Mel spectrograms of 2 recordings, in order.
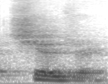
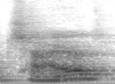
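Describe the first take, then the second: First: Put-on "children" with a short I, CHIL-dren; plural pronunciation. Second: Put-on "child" with an AI vowel, CHAILD; singular pronunciation. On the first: Teacher contrasts plural for students, I sound in "children". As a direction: say "children" with I in place of AI. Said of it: "vira o som de I mesmo". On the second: Teacher contrasts singular for students, AI sound in "child". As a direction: say "child" to rhyme with mild. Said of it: "não se pronuncia mais child". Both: Shown as a demonstration.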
